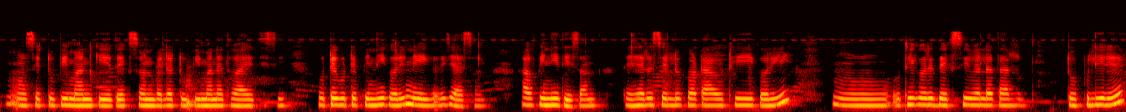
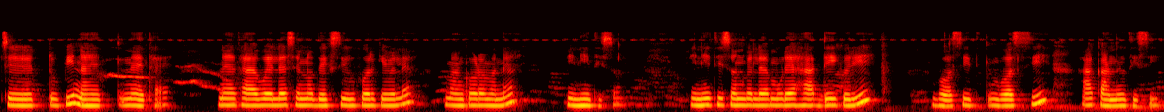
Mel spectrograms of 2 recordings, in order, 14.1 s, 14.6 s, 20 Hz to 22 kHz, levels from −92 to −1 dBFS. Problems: none marked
